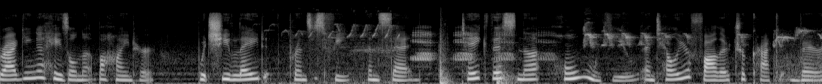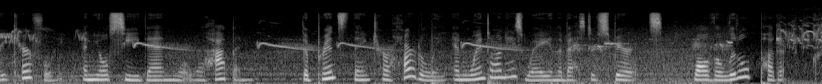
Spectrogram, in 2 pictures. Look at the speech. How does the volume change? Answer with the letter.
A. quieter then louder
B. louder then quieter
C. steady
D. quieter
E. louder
C.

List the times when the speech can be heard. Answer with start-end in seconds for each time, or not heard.
0.0-16.3.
